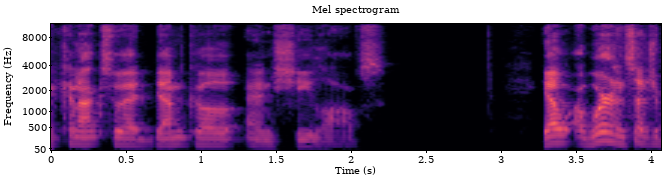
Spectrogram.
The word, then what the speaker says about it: Silovs: at pronouncing names, but they call them SILOVS, and it's SILOVS. In fact, the Latvian people were coming in to my streams and telling me that it was SILOVS. No, not she loves.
